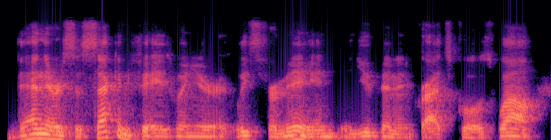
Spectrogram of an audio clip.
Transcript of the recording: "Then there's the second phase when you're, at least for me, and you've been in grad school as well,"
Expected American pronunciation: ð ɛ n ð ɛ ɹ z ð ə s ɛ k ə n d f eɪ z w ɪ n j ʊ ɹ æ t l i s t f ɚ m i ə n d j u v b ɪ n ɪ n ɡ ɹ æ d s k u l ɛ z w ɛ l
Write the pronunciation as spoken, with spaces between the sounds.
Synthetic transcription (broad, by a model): ð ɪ n ð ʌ ɹ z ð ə s ɛ k ə n d f eɪ z w ɪ n j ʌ ɹ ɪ t l i s t f ɚ m i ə n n j u v b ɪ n ɪ n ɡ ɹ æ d s k u l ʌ z w ɛ l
